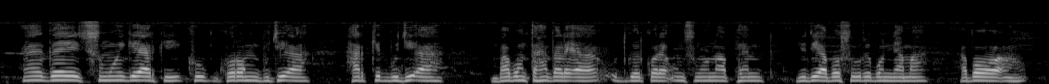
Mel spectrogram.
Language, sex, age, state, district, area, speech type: Santali, male, 45-60, West Bengal, Bankura, rural, spontaneous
